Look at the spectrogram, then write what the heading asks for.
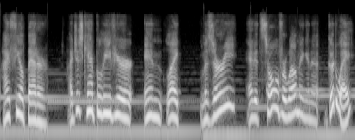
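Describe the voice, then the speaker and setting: A man's voice: high voice, expressive, moderate pace, darkish tone. A man voicing a lovesick, scheming young woman in a cutesy, coy, overly dramatic comic reading of messages. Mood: giddy, affectionate. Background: music.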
